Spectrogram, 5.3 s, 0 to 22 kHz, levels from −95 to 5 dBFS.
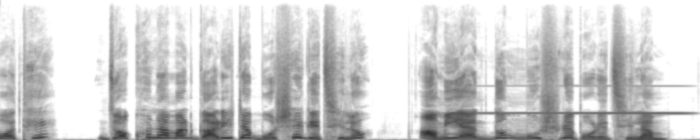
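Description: From 3.26 s to the end there's a feedback whistle, a thin 4.3 kHz tone about 15 dB under the speech, likely from a speaker-to-mic loop hovering at the edge.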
